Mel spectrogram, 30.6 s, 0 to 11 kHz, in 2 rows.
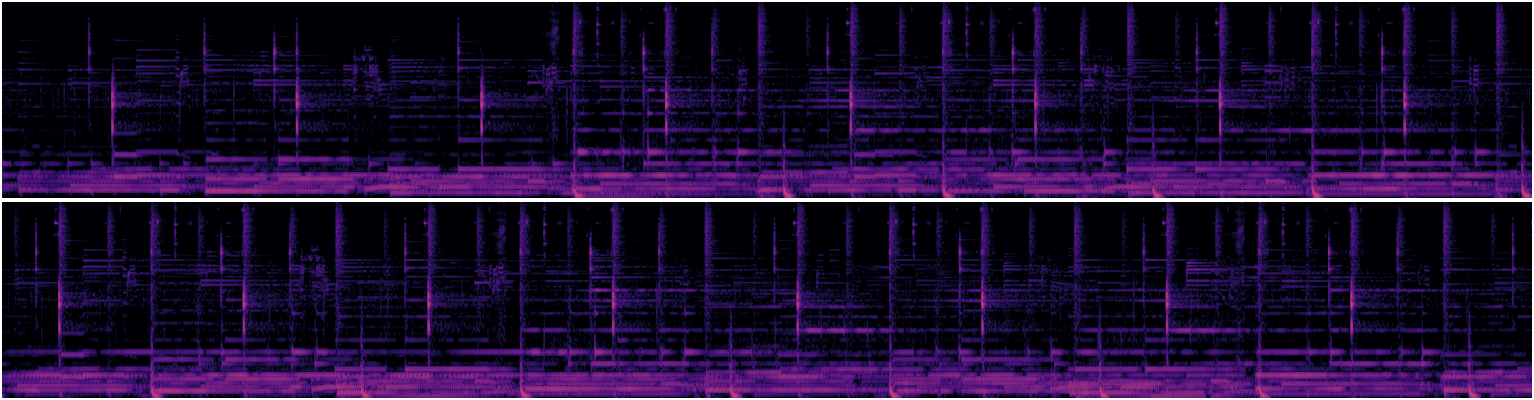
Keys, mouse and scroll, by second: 5.3 click, 5.7-6.3 scroll down 2, 6.4-7.6 middle drag, 7.6-10.6 scroll up 1, 13.1 click, 15.5 g, 17.6-19.1 middle drag, 19.1 shift+click, 19.8-21.2 middle drag, 21.2 ctrl+p, 24.5 click, 25.2 g, 26.7 s, 29.7-30.6 middle drag.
